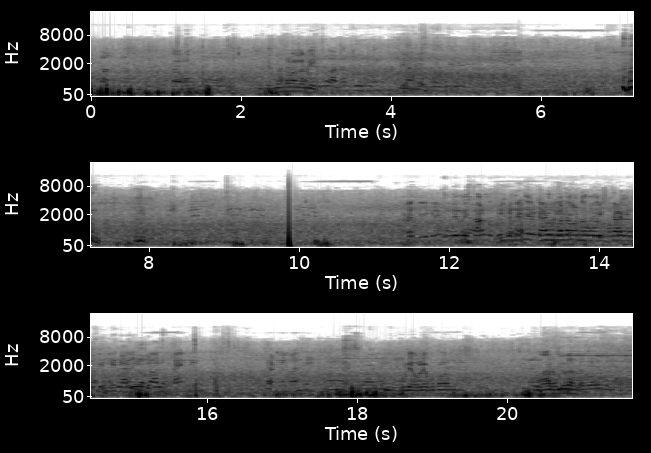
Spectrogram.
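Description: A middle-aged man speaks calmly outdoors.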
